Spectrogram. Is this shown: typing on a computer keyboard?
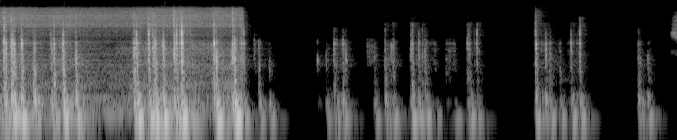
yes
